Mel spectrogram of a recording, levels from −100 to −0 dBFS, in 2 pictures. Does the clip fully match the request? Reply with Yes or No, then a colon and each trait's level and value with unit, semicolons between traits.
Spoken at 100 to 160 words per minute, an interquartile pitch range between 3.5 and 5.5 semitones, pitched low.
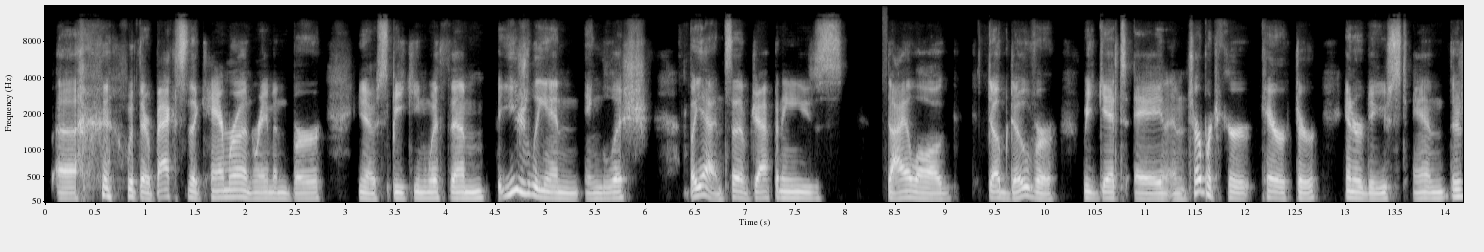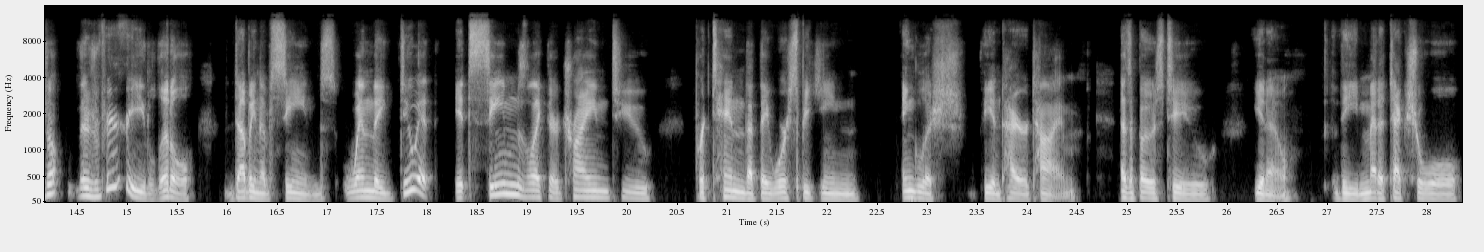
No: average, 145 wpm; average, 2.7 semitones; low, 105 Hz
